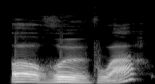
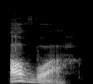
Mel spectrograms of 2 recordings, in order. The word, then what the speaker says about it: au revoir: on ne l'entend pas par exemple on peut dire au revoir ou au revoir au revoir et là on entend pas le e au revoir on dit que le E tombe on l'appelle souvent le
